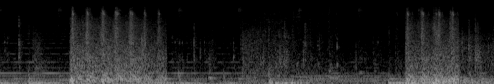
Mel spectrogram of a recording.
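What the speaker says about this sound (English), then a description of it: "There's a big cannon there. It's trying to shoot the planes" A big cannon firing at planes in the naval combat game From the Depths, heard as loud, rapid repeated blasts in dense bursts over a rumbling battle din, with no voices.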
